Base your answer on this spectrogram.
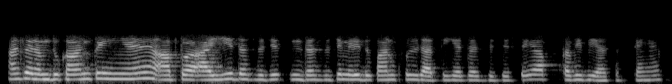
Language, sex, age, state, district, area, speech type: Hindi, female, 30-45, Uttar Pradesh, Ayodhya, rural, conversation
